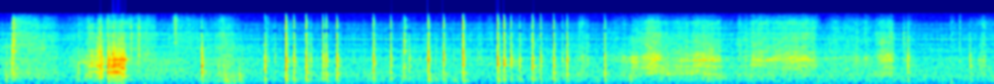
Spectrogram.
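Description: Fingertips rub and scratch across the inner base and rim of an empty, hollow, gold-coloured heart-shaped tinplate tin, which lies open with its other half sitting to the side. Rough scraping swells are broken up by a steady run of short, dry, bright ticks and taps that die away almost instantly.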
